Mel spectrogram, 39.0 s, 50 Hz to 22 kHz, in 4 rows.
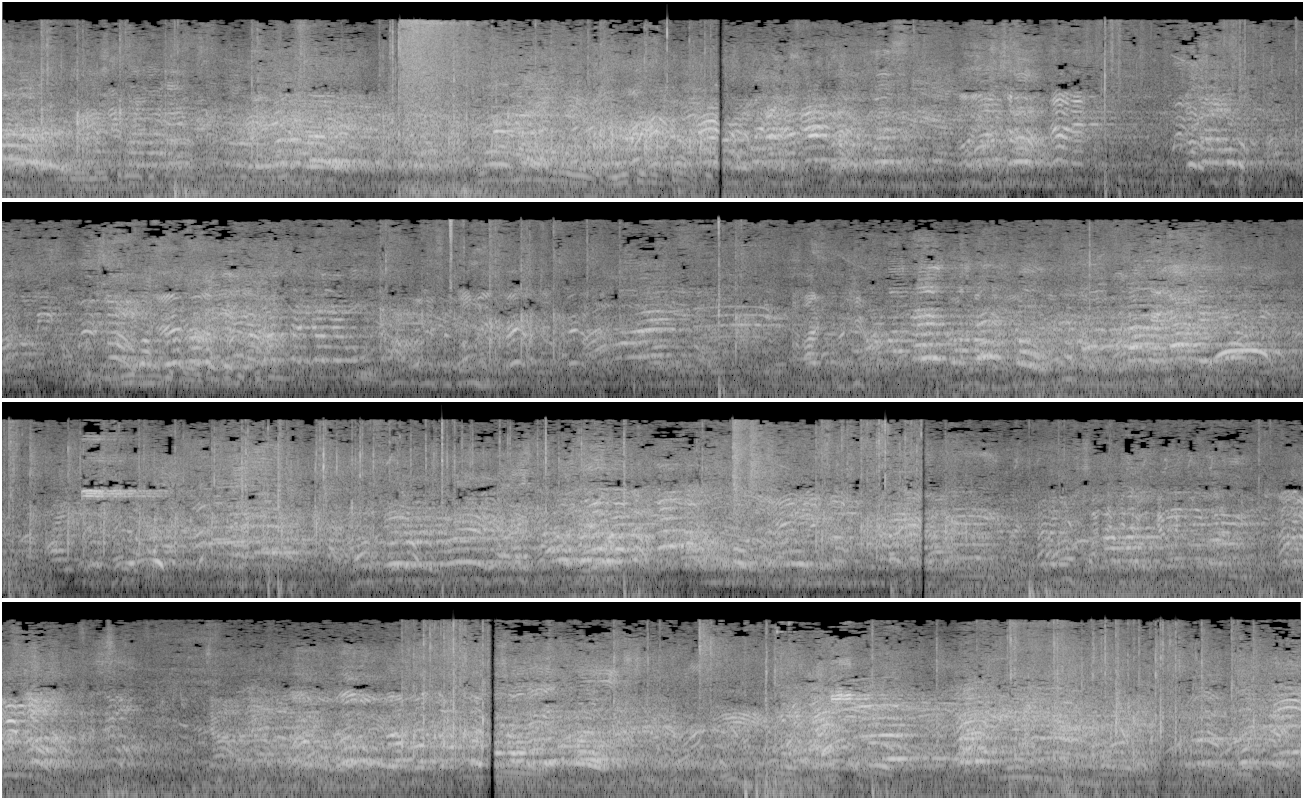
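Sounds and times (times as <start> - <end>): voices calling out and talking: 0.0 - 39.0.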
